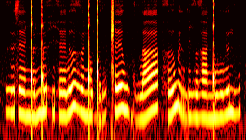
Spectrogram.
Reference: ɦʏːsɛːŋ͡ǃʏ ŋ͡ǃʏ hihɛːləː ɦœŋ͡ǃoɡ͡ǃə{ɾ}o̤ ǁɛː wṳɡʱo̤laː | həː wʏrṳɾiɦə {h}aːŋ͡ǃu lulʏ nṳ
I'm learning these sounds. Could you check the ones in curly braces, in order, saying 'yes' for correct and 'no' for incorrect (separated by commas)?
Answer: yes, no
